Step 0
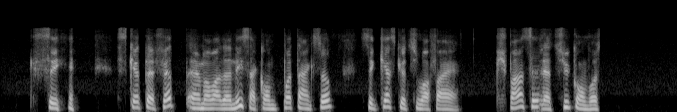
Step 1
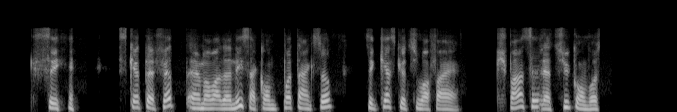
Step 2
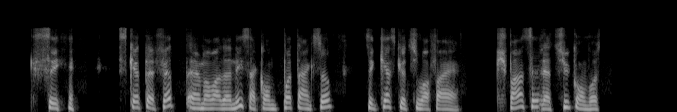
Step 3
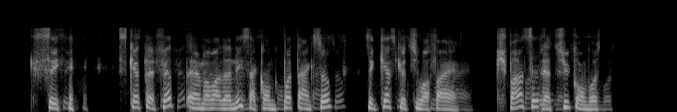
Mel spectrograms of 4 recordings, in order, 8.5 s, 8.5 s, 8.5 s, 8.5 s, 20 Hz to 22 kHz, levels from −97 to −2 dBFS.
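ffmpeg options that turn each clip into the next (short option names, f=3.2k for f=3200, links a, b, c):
-af "agate=range=-27dB:threshold=-51dB:ratio=16:detection=peak,volume=-1dB"
-af "acompressor=threshold=-33dB:ratio=6,volume=-1dB"
-af "aecho=1:1:177:0.0841"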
